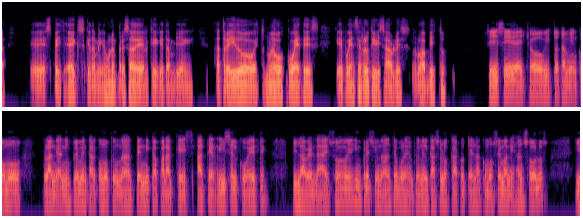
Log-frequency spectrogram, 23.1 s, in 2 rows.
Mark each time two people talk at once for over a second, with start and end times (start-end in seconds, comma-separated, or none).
none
